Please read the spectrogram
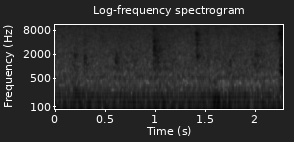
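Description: Quiet meeting-room tone through the microphone system: a steady low electrical hum, with a few faint ticks.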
